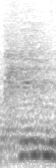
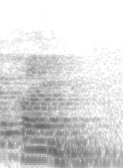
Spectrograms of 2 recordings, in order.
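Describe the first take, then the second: First: The vowel is a short 'i' sound. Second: The vowel is a long 'eye' sound. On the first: The speaker calls it wrong. "ऐसे नहीं पढ़ सकते हैं" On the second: The speaker calls it right. "अक्सर आई ही पढ़ेंगे उसको"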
